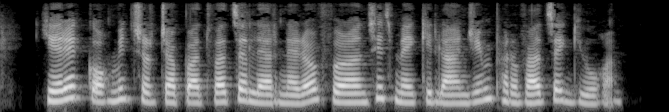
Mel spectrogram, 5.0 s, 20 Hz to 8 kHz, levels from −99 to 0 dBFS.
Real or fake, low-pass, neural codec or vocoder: real; 7.2 kHz; none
